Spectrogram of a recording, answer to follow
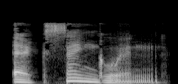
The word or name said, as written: exsanguine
